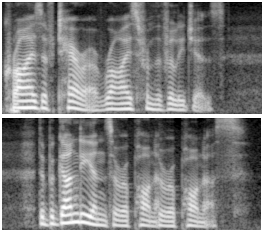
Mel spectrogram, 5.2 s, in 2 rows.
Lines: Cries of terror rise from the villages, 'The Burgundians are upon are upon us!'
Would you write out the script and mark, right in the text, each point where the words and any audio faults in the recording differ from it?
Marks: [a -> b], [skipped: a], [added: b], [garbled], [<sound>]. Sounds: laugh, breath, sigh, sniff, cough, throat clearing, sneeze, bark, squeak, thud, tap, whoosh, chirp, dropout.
Cries of terror rise from the villages, 'The Burgundians are upon are upon us!'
